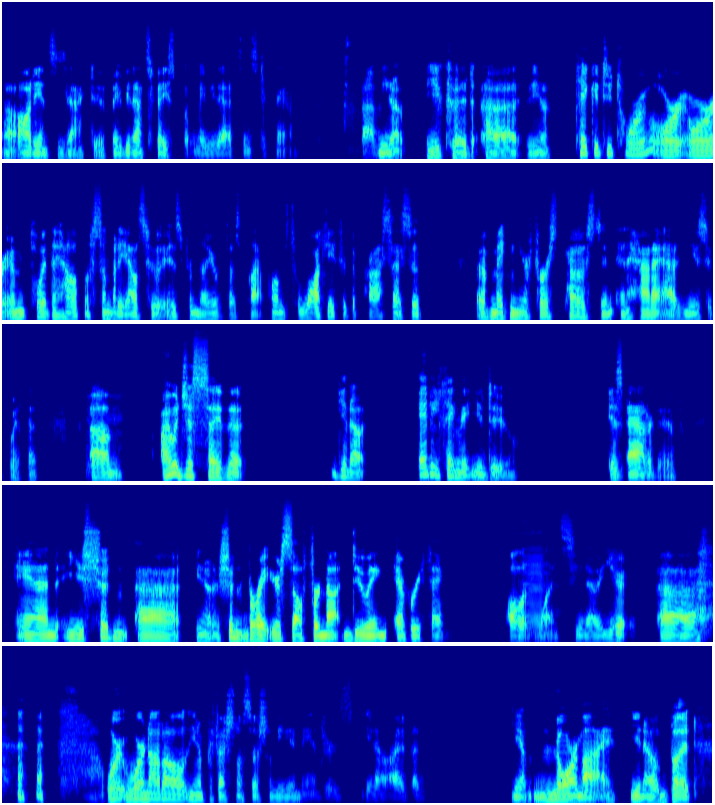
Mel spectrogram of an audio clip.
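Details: Adult male speaker; normal voice.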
